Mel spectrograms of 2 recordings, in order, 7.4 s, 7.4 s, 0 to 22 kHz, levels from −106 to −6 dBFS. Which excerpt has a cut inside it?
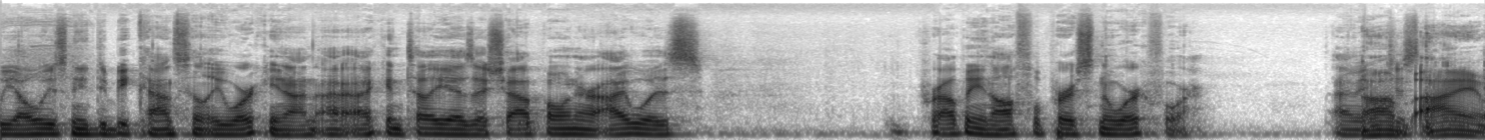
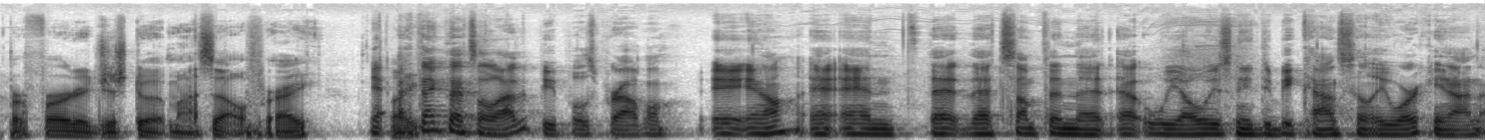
second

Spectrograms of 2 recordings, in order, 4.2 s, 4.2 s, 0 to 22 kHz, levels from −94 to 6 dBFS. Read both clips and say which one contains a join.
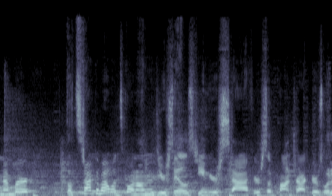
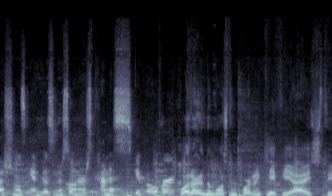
second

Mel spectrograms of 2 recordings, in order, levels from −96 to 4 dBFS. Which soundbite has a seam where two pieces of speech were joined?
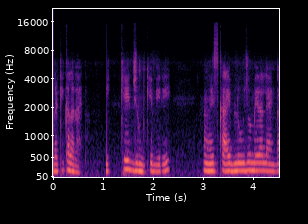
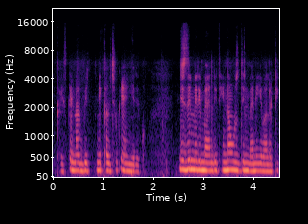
first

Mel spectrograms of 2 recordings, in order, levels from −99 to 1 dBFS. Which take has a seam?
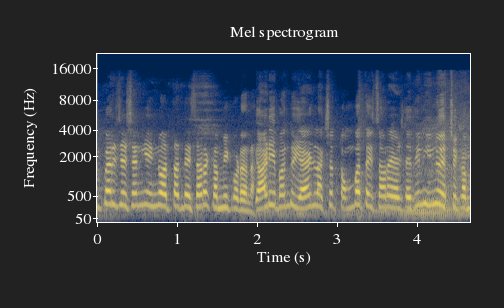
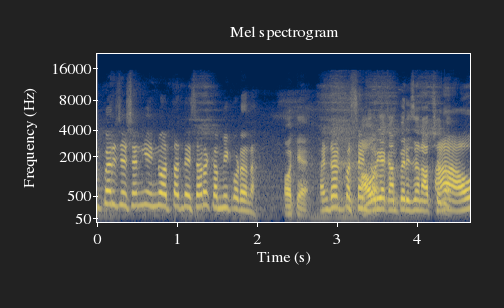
first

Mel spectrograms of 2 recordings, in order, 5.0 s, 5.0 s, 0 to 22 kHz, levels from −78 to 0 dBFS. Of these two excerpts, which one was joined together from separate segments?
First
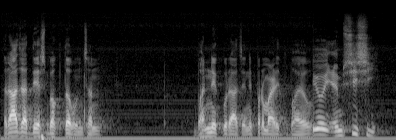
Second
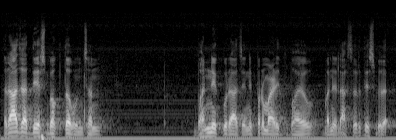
first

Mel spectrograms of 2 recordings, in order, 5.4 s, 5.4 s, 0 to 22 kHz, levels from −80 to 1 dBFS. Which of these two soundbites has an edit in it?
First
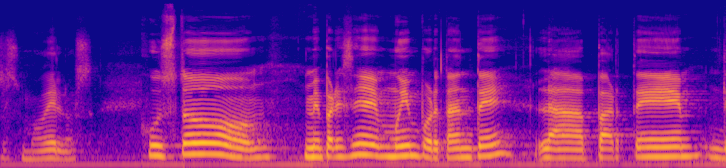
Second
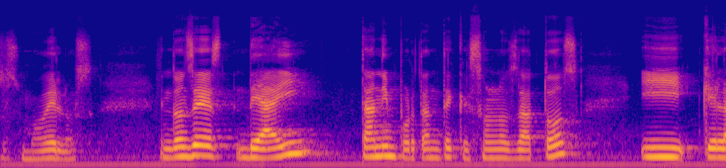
first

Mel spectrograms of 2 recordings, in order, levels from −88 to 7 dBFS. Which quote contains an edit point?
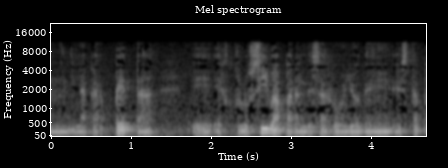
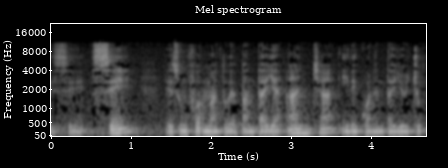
second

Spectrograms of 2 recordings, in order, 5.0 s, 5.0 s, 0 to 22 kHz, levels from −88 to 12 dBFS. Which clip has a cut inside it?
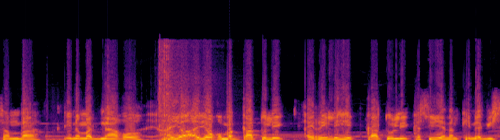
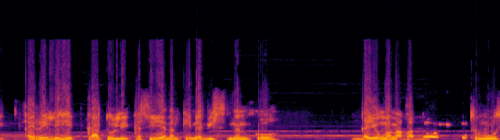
first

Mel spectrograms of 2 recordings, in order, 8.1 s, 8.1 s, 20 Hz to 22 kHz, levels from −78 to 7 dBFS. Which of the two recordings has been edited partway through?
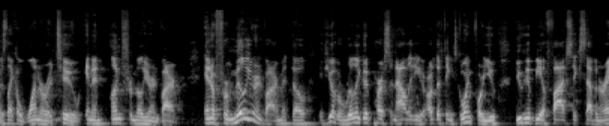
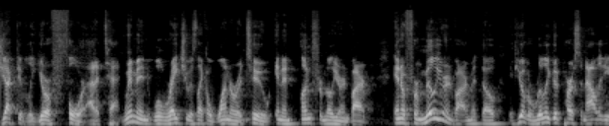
second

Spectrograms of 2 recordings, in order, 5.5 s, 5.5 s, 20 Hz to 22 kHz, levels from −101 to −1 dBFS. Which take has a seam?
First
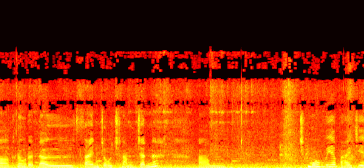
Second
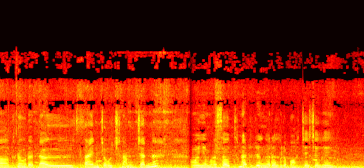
second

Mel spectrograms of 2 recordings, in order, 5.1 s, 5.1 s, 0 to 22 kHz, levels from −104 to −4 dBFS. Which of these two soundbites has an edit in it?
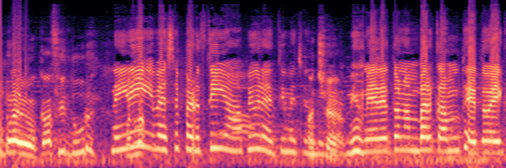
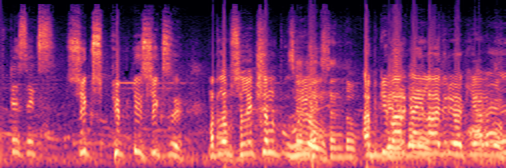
first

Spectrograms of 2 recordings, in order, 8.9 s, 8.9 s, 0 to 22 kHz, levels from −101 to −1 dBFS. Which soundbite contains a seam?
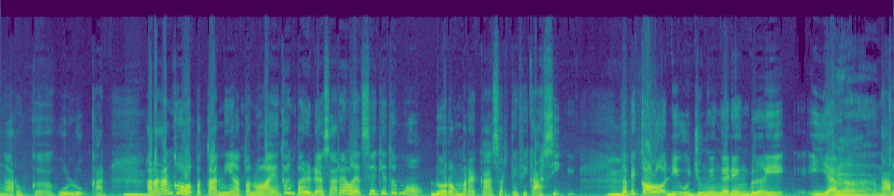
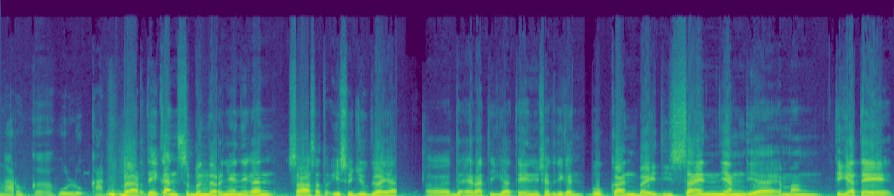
second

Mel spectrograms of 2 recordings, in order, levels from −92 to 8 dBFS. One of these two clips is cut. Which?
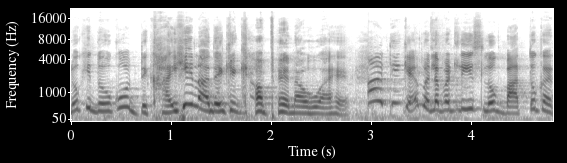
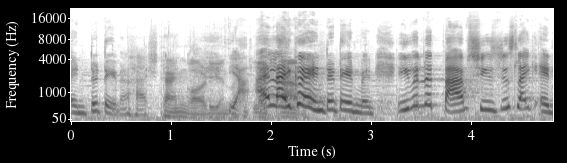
first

